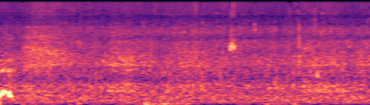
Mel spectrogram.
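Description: French Creek flows across a hiking crossing on the Centennial Trail in South Dakota, a steady, soft rushing of water with faint wind, continuous and fairly distant throughout.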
